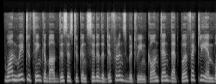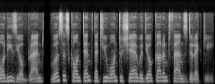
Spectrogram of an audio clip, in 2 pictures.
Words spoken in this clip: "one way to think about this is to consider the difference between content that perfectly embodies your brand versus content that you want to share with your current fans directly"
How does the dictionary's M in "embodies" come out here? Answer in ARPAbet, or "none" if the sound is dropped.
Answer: M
